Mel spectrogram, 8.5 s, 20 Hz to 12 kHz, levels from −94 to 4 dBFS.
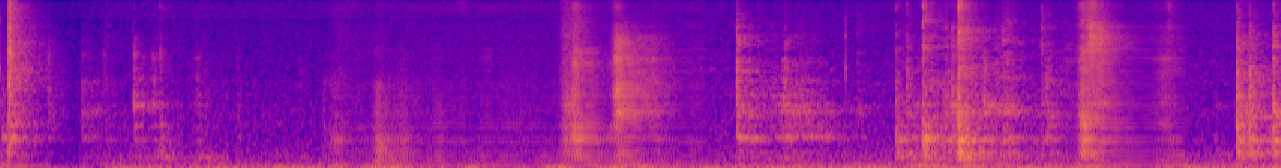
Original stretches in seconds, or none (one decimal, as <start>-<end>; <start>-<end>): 0.0-2.2; 4.7-7.1; 7.9-8.5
